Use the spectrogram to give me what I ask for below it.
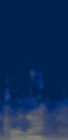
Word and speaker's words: Perle: So there's our main bittering hop is Perle, which is, or Pearl, depending on how you say it.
